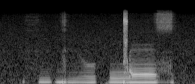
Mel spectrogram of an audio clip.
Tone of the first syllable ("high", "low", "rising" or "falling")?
high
